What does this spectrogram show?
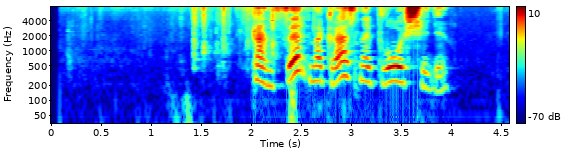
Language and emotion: Russian, positive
